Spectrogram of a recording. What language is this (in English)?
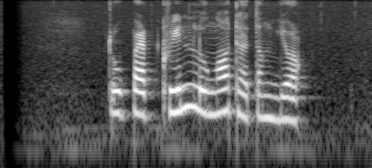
Javanese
